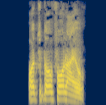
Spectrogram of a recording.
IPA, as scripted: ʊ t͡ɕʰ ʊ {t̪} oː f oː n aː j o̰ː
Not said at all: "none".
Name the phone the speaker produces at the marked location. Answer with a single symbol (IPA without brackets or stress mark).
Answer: t̪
